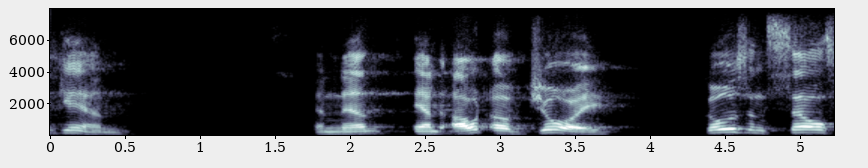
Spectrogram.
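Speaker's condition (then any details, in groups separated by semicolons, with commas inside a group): No condition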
